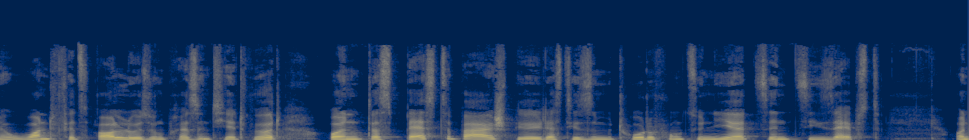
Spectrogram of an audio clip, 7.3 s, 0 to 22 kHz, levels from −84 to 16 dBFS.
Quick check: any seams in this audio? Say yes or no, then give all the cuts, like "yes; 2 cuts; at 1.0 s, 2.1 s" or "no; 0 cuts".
no; 0 cuts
